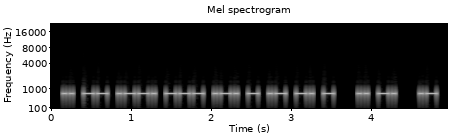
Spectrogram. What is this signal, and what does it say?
Morse code, heard as a keyed tone, about 28 wpm, 700 Hz. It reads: IMPORTANT IN A
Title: Sentences from Top 1000 Words - Review Part 5 - 28wpm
